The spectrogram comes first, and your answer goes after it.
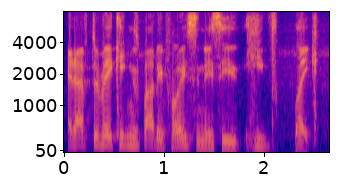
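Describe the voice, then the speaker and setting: A man's voice: a little high, quick pace. A man co-hosting a podcast, casually recapping a movie with some hesitant, chuckling remarks. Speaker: podcast co-host.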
